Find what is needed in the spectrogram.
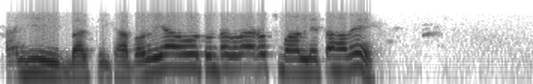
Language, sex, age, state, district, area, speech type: Dogri, male, 30-45, Jammu and Kashmir, Reasi, rural, conversation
